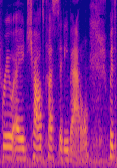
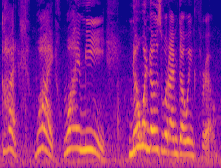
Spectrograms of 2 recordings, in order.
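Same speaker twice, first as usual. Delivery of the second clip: higher, desperate cry to God; anguished plea; 5 semitones higher, slower than usual. Retold or imitated. Alone and hurting, she cries out to God in anguish. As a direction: plead with God, voice lifted in pain. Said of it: "I, I said".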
